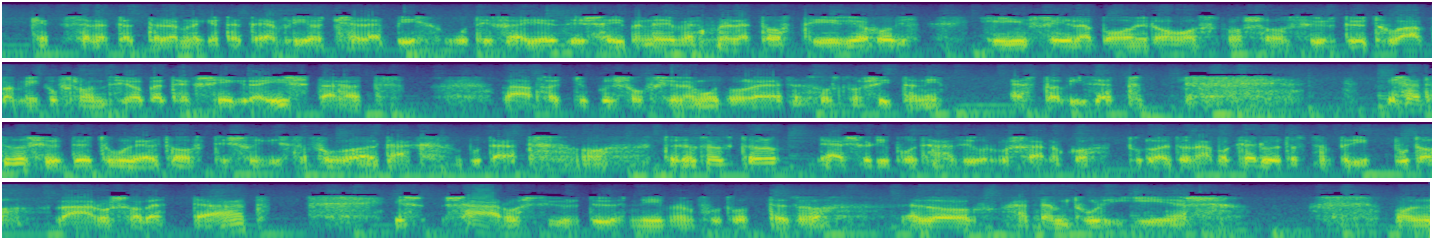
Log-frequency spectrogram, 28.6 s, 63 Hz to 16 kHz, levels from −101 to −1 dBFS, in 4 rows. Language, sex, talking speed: Hungarian, male, 150 wpm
